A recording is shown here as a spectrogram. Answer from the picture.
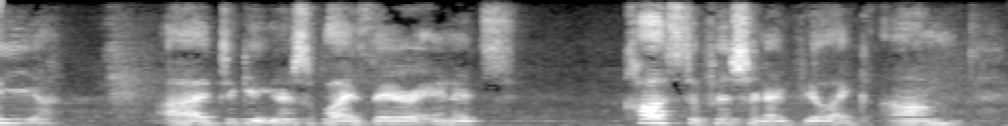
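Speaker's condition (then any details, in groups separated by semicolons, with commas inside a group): Cerebral palsy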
